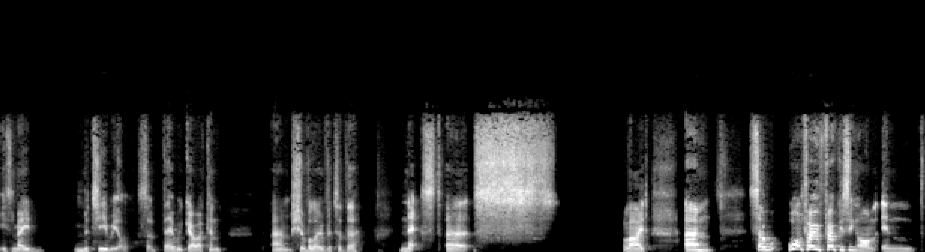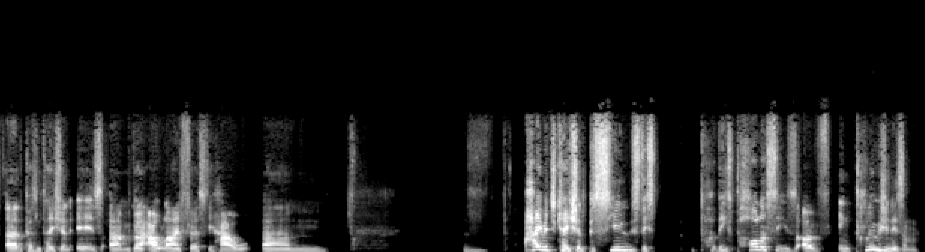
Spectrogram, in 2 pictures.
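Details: Adult woman who states she stammers, speaking during a conference presentation; stammering.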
